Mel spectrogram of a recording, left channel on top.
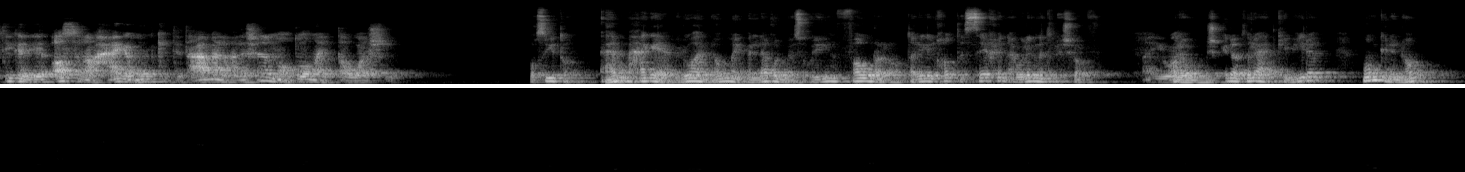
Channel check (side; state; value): right; silent; 58 dB below the other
